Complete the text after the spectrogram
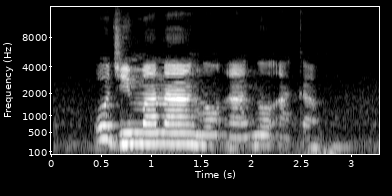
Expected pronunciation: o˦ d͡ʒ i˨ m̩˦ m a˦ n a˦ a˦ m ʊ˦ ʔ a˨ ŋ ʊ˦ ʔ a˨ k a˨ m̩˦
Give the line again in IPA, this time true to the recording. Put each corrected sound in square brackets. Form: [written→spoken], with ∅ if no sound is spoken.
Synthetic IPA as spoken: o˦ d͡ʒ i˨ m̩˦ m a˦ n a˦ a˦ [m→ŋ] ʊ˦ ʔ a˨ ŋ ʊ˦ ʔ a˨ k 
